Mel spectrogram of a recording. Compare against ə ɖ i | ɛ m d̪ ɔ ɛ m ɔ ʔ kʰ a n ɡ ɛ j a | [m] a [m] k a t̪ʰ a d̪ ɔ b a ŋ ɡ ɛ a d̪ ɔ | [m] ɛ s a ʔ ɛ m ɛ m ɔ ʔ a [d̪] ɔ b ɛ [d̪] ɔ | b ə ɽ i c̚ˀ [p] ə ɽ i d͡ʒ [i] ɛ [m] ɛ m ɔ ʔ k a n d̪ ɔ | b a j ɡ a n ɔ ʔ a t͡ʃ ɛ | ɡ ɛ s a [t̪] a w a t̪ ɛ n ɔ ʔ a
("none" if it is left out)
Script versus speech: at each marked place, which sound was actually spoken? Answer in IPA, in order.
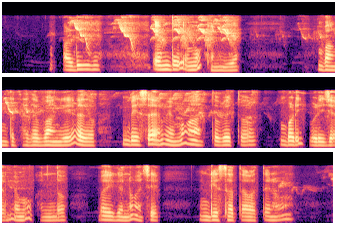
b, ŋ, b, t̪, t̪, b, a, m, t̪

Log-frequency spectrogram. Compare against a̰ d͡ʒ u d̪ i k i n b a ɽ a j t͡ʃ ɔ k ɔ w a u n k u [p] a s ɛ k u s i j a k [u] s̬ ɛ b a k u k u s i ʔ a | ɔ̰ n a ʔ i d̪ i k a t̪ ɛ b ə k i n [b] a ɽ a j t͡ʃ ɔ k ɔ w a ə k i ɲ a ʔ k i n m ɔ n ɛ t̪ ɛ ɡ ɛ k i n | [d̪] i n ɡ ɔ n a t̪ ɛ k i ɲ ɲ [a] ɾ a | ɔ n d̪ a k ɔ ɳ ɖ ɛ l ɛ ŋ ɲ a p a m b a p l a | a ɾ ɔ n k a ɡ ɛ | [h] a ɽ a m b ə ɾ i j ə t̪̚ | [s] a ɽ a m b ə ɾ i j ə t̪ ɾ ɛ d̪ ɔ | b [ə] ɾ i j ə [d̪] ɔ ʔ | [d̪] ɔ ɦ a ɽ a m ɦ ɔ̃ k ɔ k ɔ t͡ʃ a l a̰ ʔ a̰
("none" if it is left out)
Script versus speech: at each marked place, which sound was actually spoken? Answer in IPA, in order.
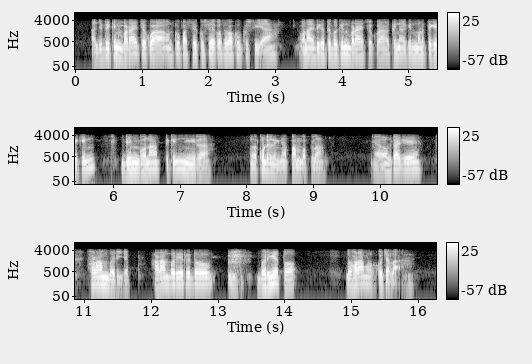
p, ɔ, b, d̪, i, h, h, ə, t̪, d̪

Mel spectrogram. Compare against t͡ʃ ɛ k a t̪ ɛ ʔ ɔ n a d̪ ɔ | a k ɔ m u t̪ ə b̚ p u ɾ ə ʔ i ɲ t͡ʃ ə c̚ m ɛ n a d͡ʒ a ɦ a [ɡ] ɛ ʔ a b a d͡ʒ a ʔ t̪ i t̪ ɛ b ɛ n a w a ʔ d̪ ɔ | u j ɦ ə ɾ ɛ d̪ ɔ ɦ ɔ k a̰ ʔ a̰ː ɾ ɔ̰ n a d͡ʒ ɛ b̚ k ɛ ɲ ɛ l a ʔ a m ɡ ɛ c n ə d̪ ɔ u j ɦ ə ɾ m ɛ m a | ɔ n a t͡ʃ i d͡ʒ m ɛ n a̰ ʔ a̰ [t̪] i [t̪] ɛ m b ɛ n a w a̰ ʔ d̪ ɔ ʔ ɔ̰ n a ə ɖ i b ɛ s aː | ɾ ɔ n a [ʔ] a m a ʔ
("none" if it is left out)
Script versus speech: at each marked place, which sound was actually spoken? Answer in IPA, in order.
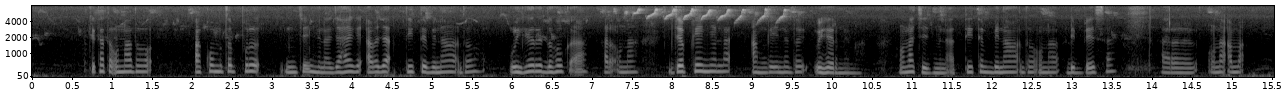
ɡ, t̪, t̪, ʔ

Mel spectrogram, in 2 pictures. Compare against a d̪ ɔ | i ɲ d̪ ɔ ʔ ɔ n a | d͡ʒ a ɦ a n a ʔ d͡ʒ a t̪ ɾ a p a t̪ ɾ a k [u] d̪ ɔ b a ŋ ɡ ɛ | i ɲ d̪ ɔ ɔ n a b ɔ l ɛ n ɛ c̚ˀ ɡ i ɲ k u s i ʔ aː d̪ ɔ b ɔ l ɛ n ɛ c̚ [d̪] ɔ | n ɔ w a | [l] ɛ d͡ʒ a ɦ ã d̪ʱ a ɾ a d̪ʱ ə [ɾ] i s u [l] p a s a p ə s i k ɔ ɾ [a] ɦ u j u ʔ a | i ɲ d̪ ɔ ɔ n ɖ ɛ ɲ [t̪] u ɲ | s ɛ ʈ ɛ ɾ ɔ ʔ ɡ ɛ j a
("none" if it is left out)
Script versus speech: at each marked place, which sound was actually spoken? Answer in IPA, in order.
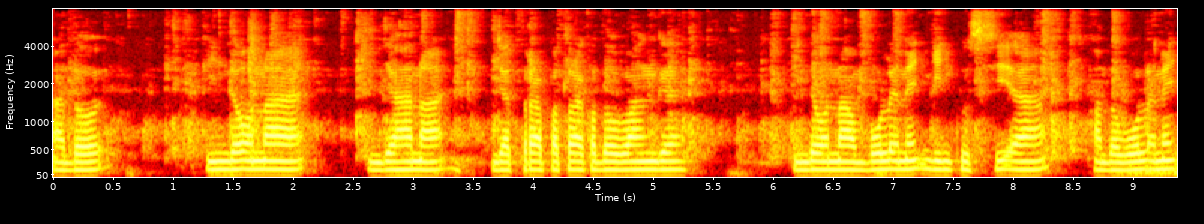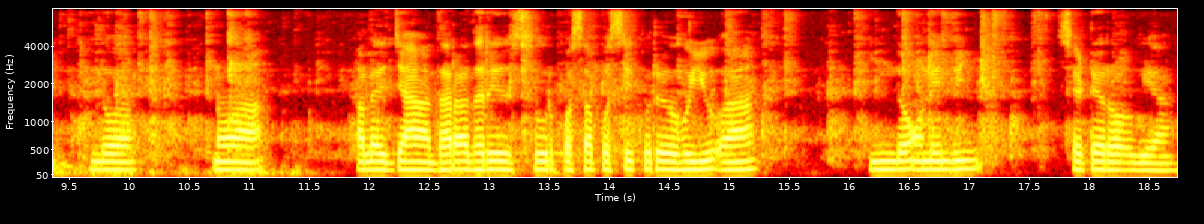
ɔ, d̪, l, ɾ, ɾ, ɛ, d̪

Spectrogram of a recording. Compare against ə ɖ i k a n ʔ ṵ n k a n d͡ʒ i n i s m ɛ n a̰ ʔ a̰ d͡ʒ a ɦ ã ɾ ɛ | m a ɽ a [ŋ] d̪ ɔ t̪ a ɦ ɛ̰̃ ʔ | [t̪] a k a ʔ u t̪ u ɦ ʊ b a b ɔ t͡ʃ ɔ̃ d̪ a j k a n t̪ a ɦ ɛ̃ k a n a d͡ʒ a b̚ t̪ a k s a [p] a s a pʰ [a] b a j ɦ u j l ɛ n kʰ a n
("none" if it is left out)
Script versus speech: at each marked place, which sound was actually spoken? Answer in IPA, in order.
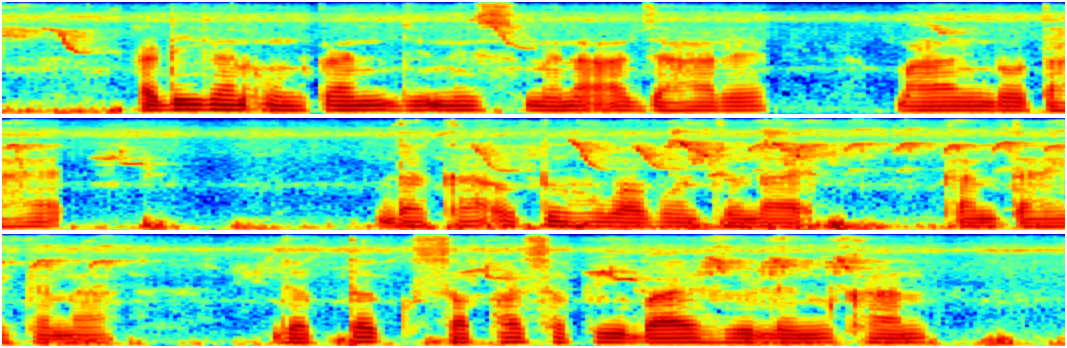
ŋ, d̪, pʰ, i

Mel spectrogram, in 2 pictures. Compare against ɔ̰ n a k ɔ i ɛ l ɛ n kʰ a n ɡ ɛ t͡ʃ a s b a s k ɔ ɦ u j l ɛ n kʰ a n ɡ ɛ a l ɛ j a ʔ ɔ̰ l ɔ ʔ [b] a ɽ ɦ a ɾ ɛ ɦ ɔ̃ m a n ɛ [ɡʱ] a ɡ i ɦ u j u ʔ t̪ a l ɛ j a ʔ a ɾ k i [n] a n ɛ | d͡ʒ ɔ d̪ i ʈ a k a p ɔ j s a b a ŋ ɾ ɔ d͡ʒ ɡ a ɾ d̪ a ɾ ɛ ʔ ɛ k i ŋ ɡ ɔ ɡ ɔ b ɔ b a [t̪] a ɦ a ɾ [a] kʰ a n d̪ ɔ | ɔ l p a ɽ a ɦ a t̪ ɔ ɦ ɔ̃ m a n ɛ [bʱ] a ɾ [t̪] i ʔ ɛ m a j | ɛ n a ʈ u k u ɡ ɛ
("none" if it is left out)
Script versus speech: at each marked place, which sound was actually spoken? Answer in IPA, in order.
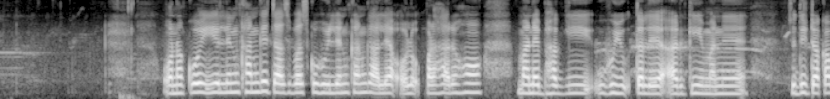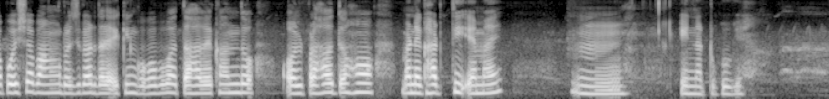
p, bʱ, m, t̪, ɛ, ɡʱ, t̪

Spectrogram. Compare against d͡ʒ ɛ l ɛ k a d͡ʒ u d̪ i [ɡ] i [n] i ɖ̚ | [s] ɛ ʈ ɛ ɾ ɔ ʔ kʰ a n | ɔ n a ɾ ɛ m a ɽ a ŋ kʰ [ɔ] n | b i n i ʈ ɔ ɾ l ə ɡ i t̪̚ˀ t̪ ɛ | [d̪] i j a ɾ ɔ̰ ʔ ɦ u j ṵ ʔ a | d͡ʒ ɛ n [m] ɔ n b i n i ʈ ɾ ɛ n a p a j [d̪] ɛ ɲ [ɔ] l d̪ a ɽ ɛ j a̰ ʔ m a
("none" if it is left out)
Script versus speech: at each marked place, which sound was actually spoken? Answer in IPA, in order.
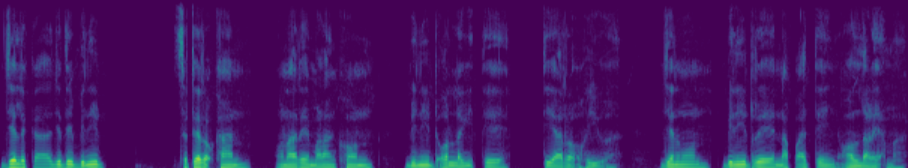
b, n, s, ɔ, t̪, m, t̪, ɔ

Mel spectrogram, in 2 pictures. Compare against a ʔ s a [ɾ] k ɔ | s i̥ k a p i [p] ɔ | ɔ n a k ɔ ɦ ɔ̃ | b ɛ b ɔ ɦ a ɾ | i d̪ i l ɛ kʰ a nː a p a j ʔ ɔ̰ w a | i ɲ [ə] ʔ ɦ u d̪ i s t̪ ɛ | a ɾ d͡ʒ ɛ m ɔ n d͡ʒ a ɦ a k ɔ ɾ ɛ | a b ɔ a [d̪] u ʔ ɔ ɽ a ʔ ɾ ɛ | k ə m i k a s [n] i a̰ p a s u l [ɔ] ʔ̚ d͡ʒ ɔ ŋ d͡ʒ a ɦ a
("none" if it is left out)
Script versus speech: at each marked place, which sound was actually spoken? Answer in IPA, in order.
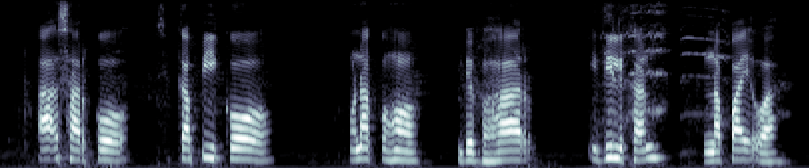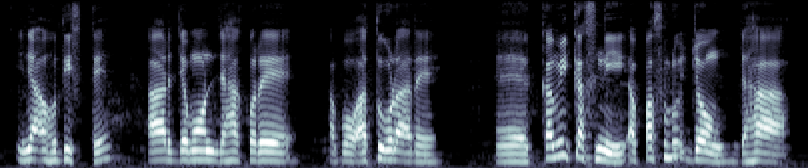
ɾ, k, a, t̪, n, u

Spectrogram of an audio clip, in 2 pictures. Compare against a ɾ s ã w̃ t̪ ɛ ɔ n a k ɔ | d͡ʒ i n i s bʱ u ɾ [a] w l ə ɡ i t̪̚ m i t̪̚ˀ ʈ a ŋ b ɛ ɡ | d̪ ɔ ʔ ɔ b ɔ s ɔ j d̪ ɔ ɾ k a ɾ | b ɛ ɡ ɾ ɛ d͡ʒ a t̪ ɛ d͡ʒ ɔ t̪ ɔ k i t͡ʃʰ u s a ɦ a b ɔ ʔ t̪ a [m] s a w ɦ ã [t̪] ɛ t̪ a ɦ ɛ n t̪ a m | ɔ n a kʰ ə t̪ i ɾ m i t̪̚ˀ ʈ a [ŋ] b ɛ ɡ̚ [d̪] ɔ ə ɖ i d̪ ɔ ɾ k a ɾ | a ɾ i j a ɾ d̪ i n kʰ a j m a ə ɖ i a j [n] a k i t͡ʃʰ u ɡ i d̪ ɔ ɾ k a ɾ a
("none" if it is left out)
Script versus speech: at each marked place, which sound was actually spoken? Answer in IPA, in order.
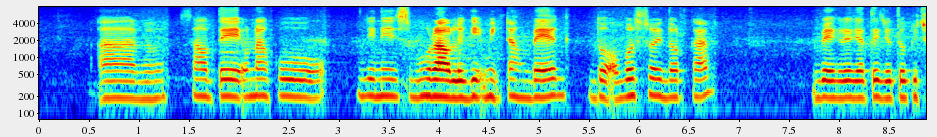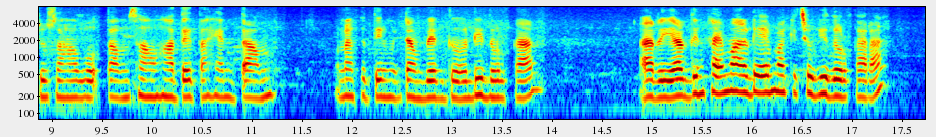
a, m, t̪, ŋ, d̪, m

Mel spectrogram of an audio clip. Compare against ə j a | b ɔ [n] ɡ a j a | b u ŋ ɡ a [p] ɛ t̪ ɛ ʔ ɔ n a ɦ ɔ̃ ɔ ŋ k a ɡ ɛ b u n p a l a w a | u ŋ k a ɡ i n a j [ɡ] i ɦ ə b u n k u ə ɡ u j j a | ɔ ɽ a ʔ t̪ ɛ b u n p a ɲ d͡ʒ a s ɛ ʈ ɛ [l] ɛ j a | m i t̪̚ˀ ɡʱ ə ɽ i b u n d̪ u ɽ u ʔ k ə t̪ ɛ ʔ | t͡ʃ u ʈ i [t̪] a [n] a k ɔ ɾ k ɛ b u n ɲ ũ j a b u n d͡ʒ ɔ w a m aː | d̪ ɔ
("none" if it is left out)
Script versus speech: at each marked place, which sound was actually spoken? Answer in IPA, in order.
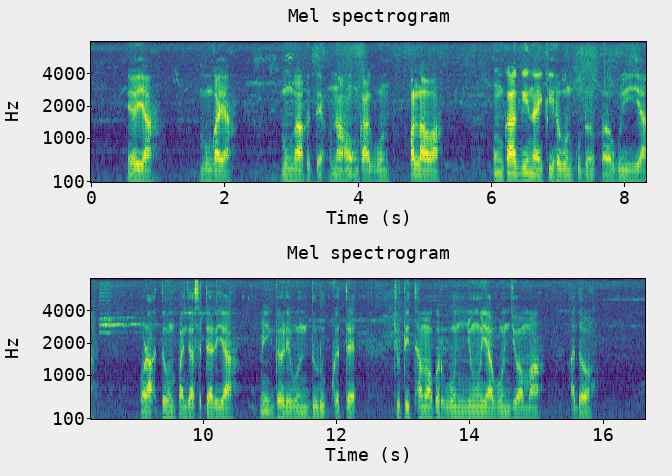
ŋ, k, k, ɾ, t̪ʰ, m

